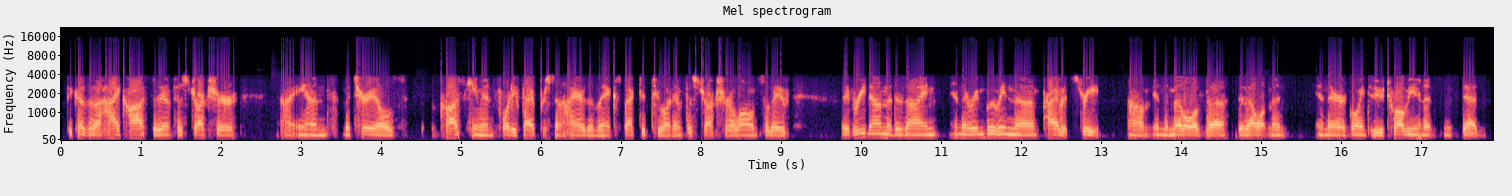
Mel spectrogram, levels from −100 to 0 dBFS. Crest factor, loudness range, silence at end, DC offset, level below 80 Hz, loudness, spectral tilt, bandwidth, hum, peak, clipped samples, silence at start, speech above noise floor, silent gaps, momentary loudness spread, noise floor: 14 dB; 2 LU; 0.15 s; under 0.1%; -58 dBFS; -15 LUFS; -7 dB/octave; 8.2 kHz; none; -2 dBFS; under 0.1%; 0.1 s; 29 dB; none; 7 LU; -44 dBFS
